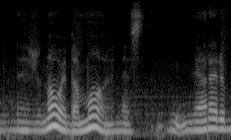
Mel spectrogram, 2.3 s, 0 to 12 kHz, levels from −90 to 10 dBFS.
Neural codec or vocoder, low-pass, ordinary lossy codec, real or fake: none; 10.8 kHz; Opus, 16 kbps; real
